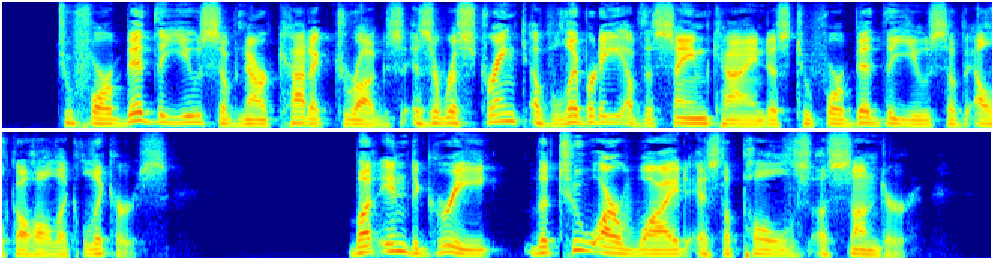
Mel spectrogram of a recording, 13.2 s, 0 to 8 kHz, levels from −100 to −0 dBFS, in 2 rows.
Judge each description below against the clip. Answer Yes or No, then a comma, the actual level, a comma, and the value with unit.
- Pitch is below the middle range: Yes, low, 115 Hz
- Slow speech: No, average, 160 wpm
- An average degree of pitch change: Yes, average, 4.2 semitones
